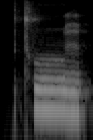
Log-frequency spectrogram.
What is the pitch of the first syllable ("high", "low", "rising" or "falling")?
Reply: low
